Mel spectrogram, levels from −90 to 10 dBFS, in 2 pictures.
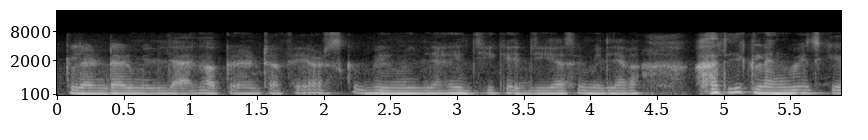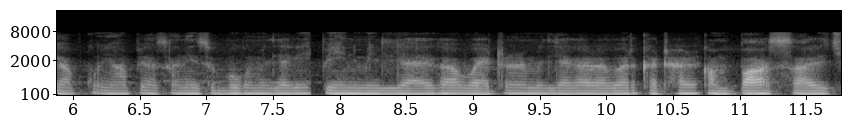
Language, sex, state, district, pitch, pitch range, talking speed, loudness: Hindi, male, Bihar, Purnia, 135 Hz, 130-140 Hz, 155 wpm, -22 LUFS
